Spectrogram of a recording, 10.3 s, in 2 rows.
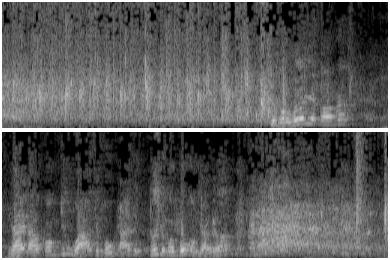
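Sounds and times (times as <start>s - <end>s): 
audience applause at a Buddhist monk's talk: 0.0s - 4.7s, 8.8s - 10.2s
speech: 3.6s - 9.1s
laughter: 6.4s - 10.2s.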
